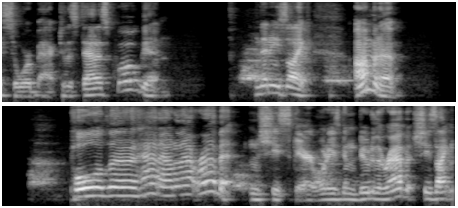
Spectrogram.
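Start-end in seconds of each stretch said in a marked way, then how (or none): 3.6-6.9 louder, higher mock stage proclamation; showman's announcement. Magician announces his trick to the audience, big showy voice.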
